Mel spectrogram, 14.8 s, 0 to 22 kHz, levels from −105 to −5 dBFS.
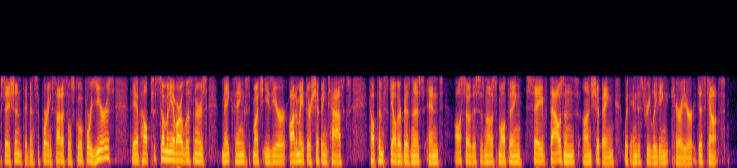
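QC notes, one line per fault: No faults to note.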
